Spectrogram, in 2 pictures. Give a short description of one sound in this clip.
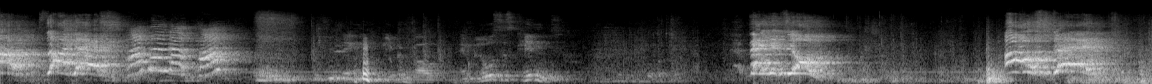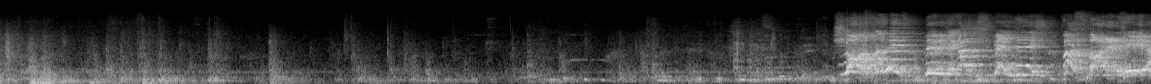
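Young actors speak loudly on a stage in an echoing hall.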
